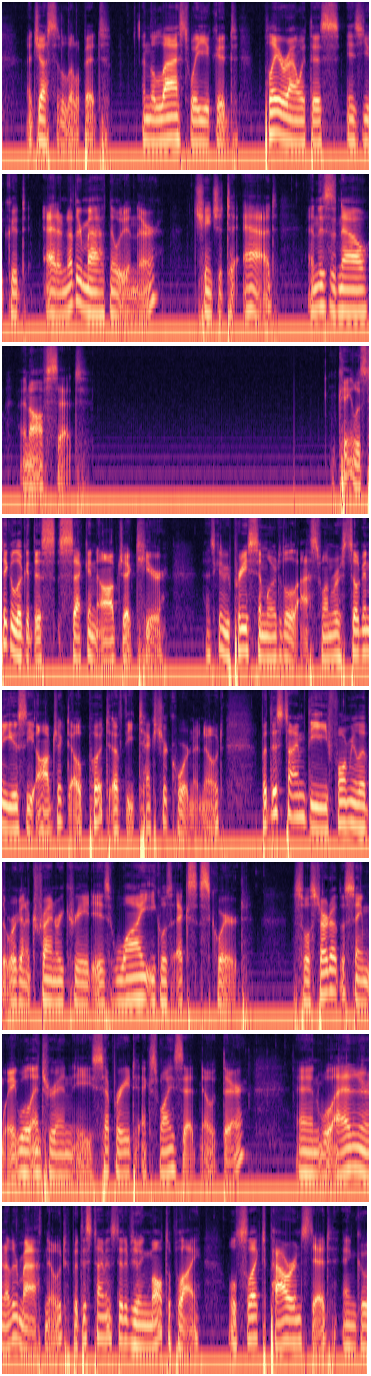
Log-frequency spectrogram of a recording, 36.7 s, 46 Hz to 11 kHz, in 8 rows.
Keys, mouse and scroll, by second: 0.5 click, 1.3 click, 2.2 shift+d, 6.1-11.3 drag, 15.9-18.9 shift+middle drag, 25.8 shift+a, 30.1 shift+middle click, 30.7 shift+a, 34.3 click, 34.7-36.5 drag.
